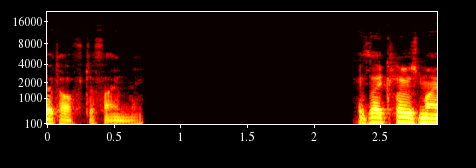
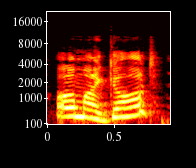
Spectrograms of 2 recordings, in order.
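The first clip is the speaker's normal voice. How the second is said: much higher, much louder cry; shouted; 7 dB louder, slower than usual. A narrator's reading. Mother after the blast, much louder higher cry. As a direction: horror at the explosion. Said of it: "she shouted".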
